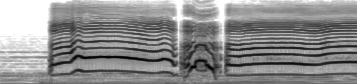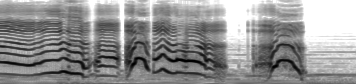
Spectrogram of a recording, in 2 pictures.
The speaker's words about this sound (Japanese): 帰ってすぐ、赤ん坊は泣き出して、おむつがガラガラで赤ん坊の機嫌を戻す。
